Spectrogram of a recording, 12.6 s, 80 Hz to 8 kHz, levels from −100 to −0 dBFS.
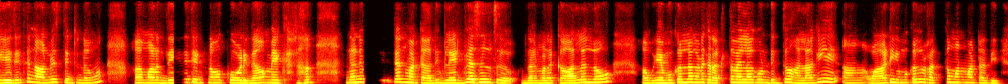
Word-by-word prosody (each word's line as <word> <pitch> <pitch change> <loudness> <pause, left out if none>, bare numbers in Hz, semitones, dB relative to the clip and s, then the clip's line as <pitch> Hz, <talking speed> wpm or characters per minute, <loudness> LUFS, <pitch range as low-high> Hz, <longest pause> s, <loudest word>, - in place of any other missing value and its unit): ఏదైతే 245 +6 +3
నాన్‌వెజ్ 270 +3 +2
తింటున్నామో 250 +1 -3 0.5
ఆహ్, 250 - +2
మనం 245 -1 +4
దేన్ని 255 +4 -2
తింటున్నామో 255 -1 0
కోడిదా, 230 -1 +3 0.2
మేకనా? 235 -4 -2 0.6
దాన్ని 275 +2 +2 0.2
బ్లడ్డన్నమాట. 295 - 0
అది 235 +4 -3
బ్లడ్ 235 -1 +2
వెసల్స్. 285 -3 +4 0.4
దా 220 - +2
మన 225 - +1
కాళ్ళల్లో 270 +6 +3 0.8
ఎముకల్లో 275 +4 +2
గనక 275 -1 0
రక్తం 275 +5 -2
ఎలాగు 270 0 +2
ఉండిద్దో 255 +1 -2
అలాగే 240 +8 0 0.3
ఆహ్, 235 0 -6
వాటి 230 +6 +2
ఎముకల్లో 270 +2 -1
రక్తం 245 +4 -5
అనమాట 255 -1 -3
అది. 210 -1 -5
255 Hz, 140 wpm, -23 LUFS, 235-275 Hz, 0.8 s, మనం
